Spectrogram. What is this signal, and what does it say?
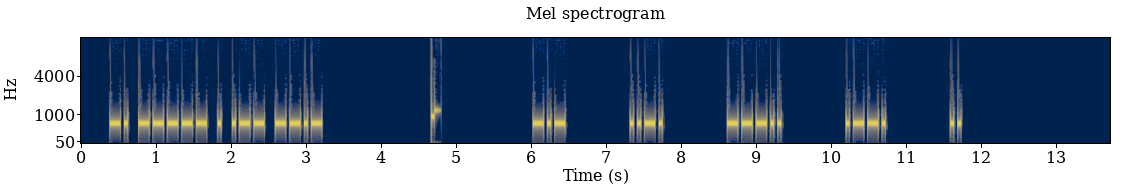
Morse code, heard as a keyed tone, about 25 wpm, spaced as for 13 wpm, 700 Hz. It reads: N0EWQ KF8PI
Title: USA Call Signs - 5 Characters - 6x Character Spacing - 25wpm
